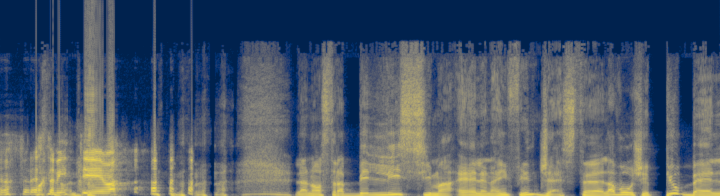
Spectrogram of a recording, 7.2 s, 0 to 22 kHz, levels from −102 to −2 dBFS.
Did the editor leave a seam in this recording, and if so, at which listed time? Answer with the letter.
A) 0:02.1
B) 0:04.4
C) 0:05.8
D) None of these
D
